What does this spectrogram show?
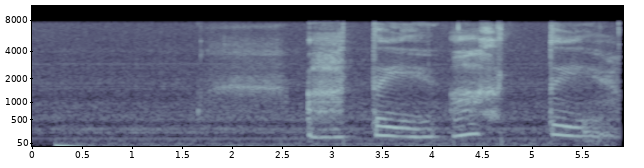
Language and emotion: Russian, angry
